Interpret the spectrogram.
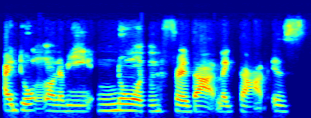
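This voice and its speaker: This is a low, flat, unhurried female voice, captured without echo but with the high frequencies cut off. She's in her early thirties, comes from a small island country, and chats candidly as a guest on a casual video-call interview, full of fillers and restarts.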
